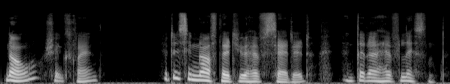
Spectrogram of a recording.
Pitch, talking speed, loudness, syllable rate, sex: 160 Hz, 215 wpm, -19 LUFS, 5.9 syllables/s, male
